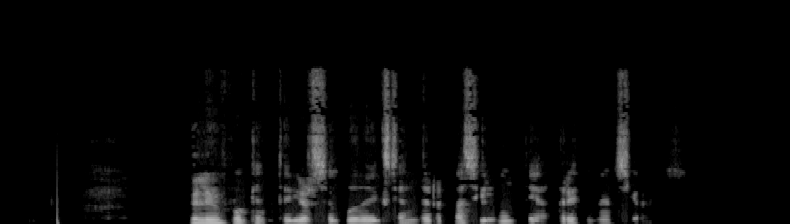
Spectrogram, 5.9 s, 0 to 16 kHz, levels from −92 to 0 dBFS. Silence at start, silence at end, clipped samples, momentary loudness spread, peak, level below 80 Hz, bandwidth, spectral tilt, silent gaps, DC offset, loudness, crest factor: 1.45 s; 1.15 s; under 0.1%; 9 LU; -18 dBFS; -70 dBFS; 11.5 kHz; -5 dB/octave; 2.04-2.08 s, 2.55-2.59 s, 3.35-3.40 s, 3.88-3.93 s, 4.12-4.18 s, 4.35-4.39 s; under 0.1%; -35 LUFS; 20 dB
